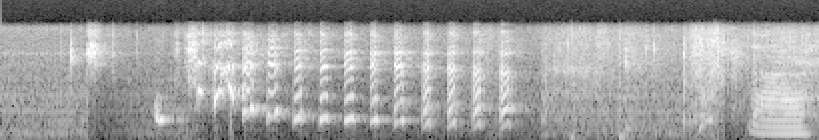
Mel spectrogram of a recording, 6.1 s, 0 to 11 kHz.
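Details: Pet descented male skunk that tends to barf, hiccuping repeatedly after eating chewy mozzarella sticks: rapid rhythmic squeaky hiccup-like gulps at about 2.5 per second with gagging noises and people talking.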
